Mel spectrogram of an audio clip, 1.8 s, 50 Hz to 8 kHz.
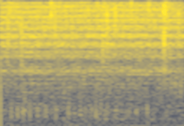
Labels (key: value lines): label: anthrophony, boat engine
recorder: SoundTrap 500

label: biophony
recorder: SoundTrap 500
